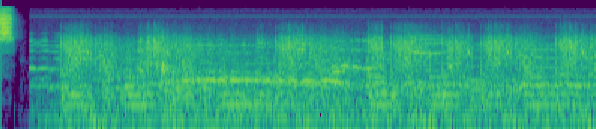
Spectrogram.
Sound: guns shooting; natives hollering

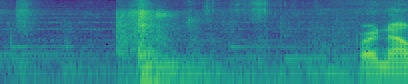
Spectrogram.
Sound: door closing

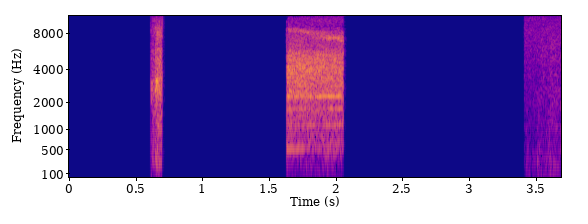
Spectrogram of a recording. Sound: bip

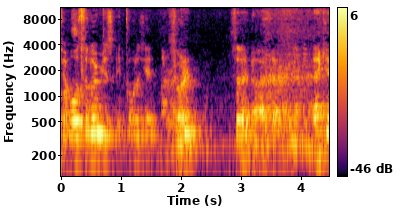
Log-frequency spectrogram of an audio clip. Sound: laughter

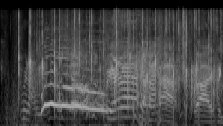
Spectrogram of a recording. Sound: cheering and applause

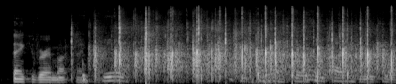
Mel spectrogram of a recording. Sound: applause

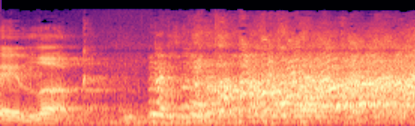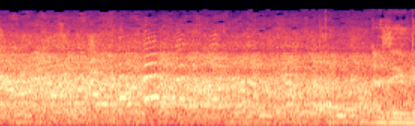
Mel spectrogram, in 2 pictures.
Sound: audience laughing

